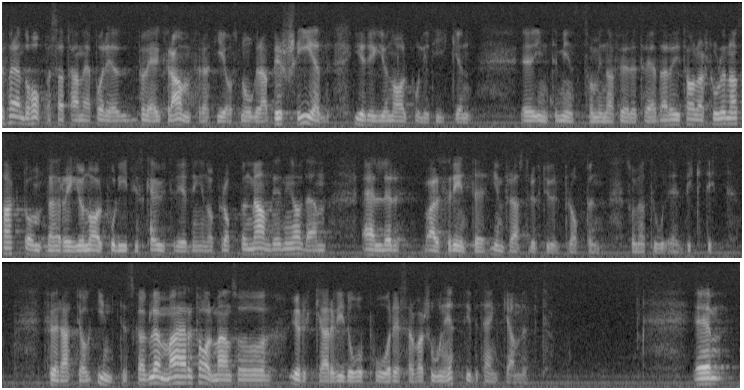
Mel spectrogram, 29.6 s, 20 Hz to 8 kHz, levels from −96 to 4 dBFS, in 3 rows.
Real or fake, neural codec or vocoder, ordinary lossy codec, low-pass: real; none; none; none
